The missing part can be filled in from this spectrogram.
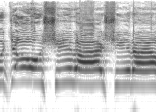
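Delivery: high, loud shouting cry.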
